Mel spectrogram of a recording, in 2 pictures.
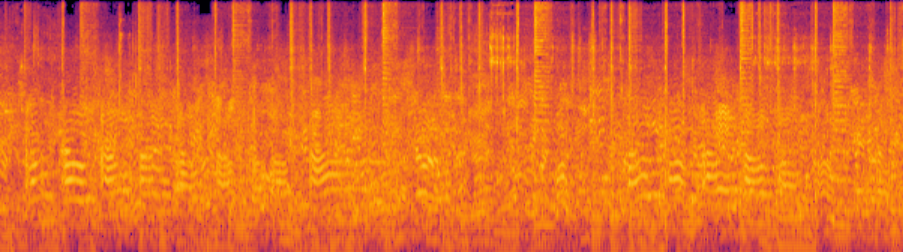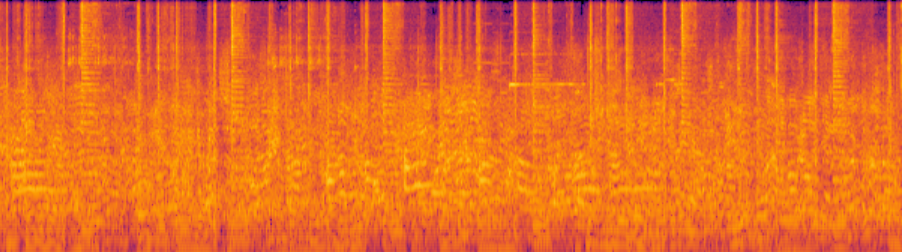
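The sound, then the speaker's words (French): Bar ambience as everyone leaves, with many people chatting at once in a dense, continuous hubbub that stays loud and even throughout. “continue l'ambiance des bars. C'est quand tout le monde part.”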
